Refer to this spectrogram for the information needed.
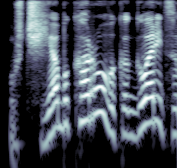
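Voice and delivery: ordinary delivery, nothing marked

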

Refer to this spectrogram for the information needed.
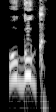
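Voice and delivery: loud falling hoot; firm hoot. Acted. Monster hoots firm agreement to the girl.

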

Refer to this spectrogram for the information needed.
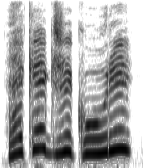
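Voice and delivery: lightly voiced high, slow mocking witch. The witch teases the prophetess with slow mock concern. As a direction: needle her with a slow sneer. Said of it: "издевалась ведьма".

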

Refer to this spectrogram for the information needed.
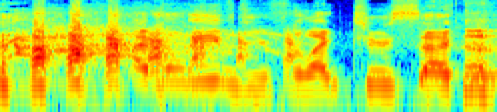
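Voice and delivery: high, loud words through laughter; laughing. Real, not acted. Teasing a co-host over being fooled, laughing hard. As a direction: talk while cracking up, drawn out.

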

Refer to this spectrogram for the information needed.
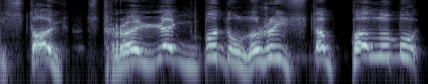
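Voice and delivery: high, loud shouted commands; yelling. A narrator's reading. Mercenaries practising Russian commands, yelling. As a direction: yell drawn-out orders. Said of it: "Все они орали по-русски".

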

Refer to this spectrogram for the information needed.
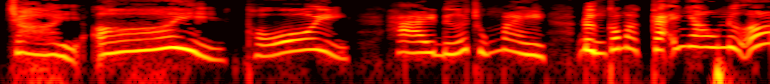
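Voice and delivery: high, anguished cry to stop the fight; mother crying out. A narrator's reading. Mother crying out to stop her daughters' quarrel. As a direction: wail at them to quit. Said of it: "Mẹ thét to".

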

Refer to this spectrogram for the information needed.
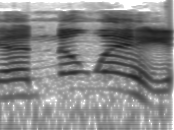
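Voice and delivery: high, whiny brush-off; whiny kid voice. Retold or imitated. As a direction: squeak it out like a scared kid. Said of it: "he was like".

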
